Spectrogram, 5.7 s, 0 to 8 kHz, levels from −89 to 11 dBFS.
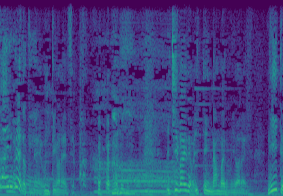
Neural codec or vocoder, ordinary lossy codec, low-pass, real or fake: none; none; none; real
